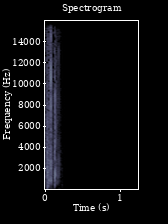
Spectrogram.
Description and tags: Footsteps Sneakers Underbrush Walk03
A small collection of footsteps:
This time it is sneakers brushing off dirt.
Enjoy and look out for the other footsteps packs :)
recorded/mixed/created by
Patrick-Raul Babinsky
Do not forget to credit :)
underbrush, sneaker, footstep, dirt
